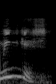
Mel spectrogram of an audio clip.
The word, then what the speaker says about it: Menzies: In fact, you should pronounce it John Mingus, apparently. It's to do with a defunct Scottish letter Zog.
